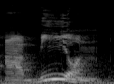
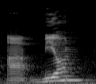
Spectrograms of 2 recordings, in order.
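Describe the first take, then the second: First: The stress falls on the i. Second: The stress falls on the o. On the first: The speaker calls it wrong. "Si estuviera sobre la I, diría avión" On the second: The speaker calls it right. "está sobre la O, por lo tanto se pronuncia en una sola sílaba"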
